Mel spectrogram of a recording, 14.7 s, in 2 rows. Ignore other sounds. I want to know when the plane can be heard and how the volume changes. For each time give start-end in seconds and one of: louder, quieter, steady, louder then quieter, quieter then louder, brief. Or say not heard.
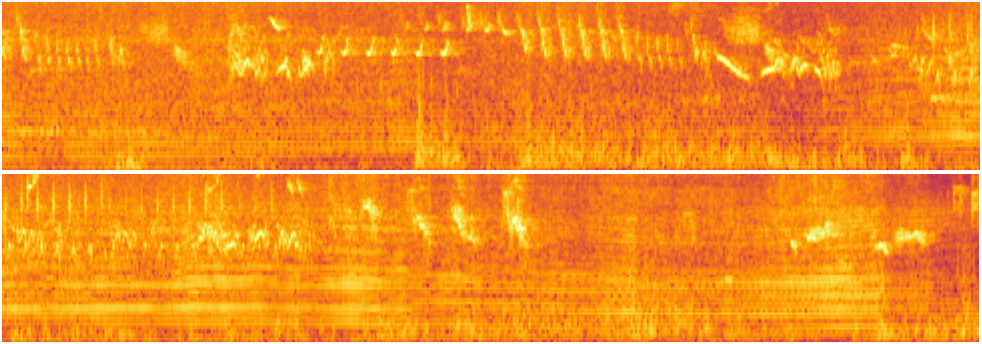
0.0-14.6 steady.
